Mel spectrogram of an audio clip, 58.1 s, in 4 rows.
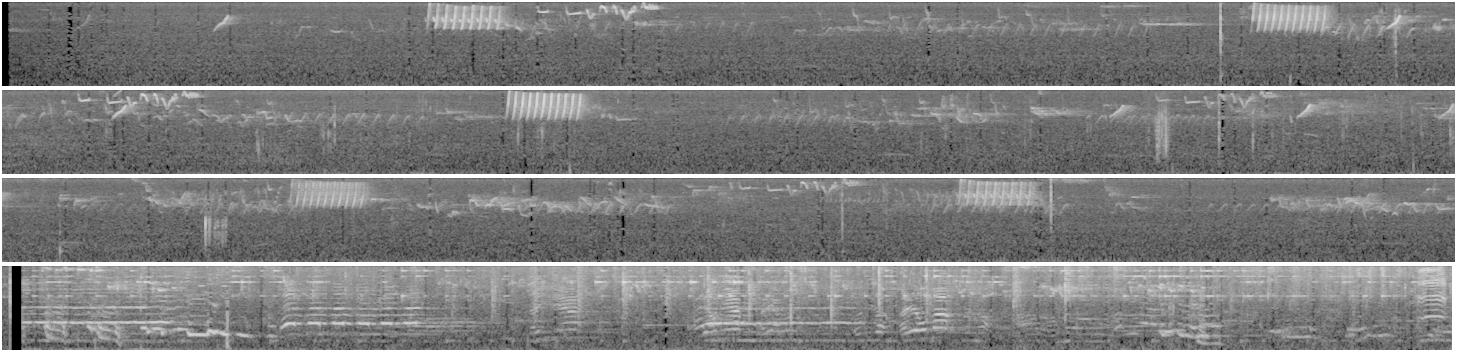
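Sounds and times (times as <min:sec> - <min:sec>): faint steady hiss: 0:00.1 - 0:43.7
high bird chirps: 0:43.8 - 0:58.0.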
